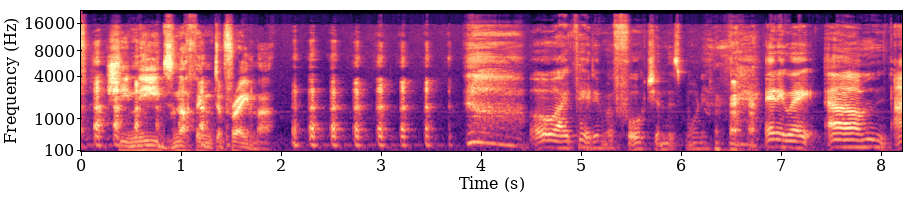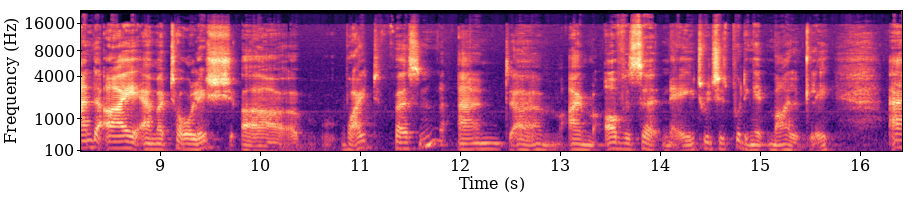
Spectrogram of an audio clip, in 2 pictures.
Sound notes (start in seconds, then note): 2.1 Siân laughs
